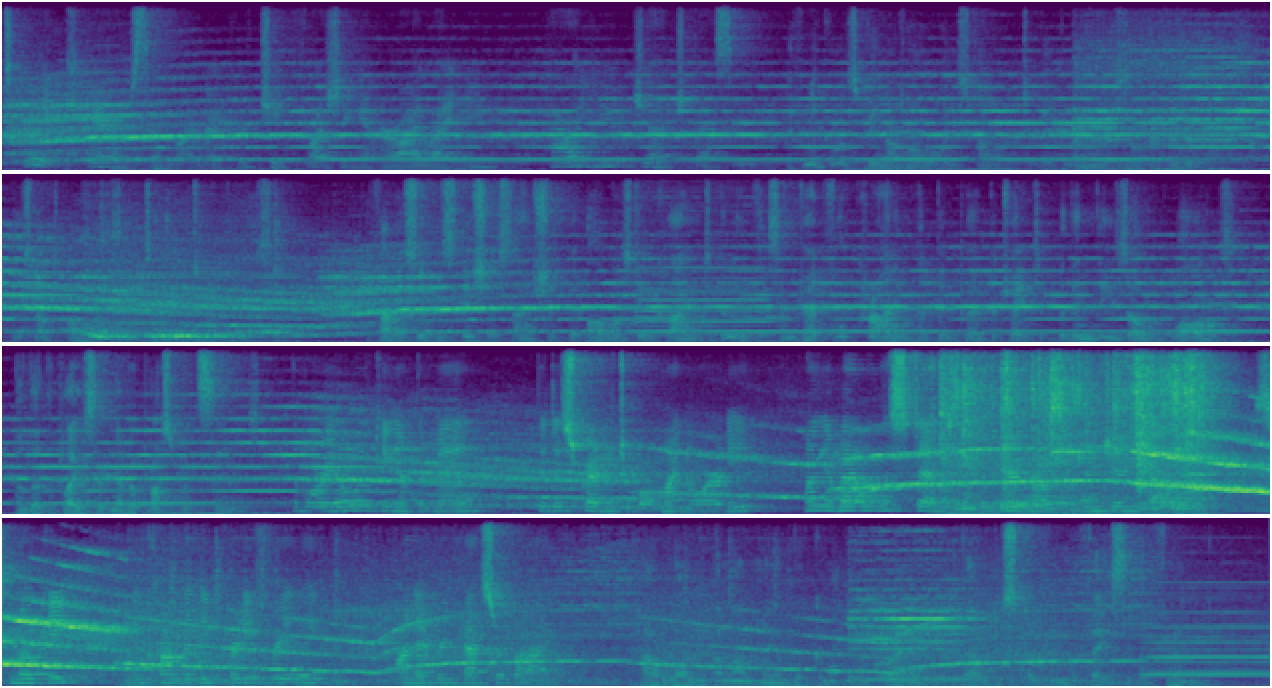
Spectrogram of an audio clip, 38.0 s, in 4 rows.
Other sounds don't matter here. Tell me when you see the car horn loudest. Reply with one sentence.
The volume of the car horn peaks at 35 seconds.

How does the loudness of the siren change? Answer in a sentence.
The volume of the siren goes up, then down.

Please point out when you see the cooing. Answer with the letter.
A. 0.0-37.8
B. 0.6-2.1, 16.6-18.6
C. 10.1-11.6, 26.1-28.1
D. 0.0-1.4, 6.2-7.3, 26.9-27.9
C.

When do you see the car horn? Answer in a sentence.
You can hear the car horn from 8.0 to 9.4 s, from 14.2 to 15.3 s and from 34.9 to 35.9 s.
